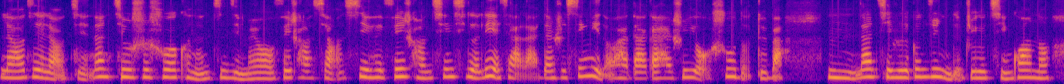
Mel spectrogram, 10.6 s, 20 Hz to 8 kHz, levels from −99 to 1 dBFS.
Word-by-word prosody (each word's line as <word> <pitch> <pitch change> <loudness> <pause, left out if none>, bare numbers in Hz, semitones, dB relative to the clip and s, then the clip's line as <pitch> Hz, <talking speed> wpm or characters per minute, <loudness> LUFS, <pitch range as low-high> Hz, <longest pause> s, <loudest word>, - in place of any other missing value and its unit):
了 245 -1 0
解 265 -1 0
了 210 - 0
解， 200 -4 -6
那 280 +1 +2
就 280 -1 +2
是 270 0 -1
说， 265 0 0
可 260 -1 -6
能 200 -1 -4
自 235 +3 -4
己 225 -3 -3
没 195 +1 -4
有 215 0 -1
非 235 +3 -4
常 240 -1 -4
详 235 -2 0
细 270 +2 +4
会 255 0 -2
非 280 +3 +2
常 235 -5 -4
清 280 +3 +2
晰 280 0 +3
地 260 -3 +2
列 285 +4 +3
下 250 -1 -2
来， - - -6
但 235 -1 -2
是 245 0 -6
心 295 +5 +5
里 285 - +2
的 - - -6
话 230 - -2
大 225 0 0
概 225 - +2
还 225 +1 -2
是 260 +2 -3
有 260 -1 -3
数 285 -2 -1
的， - - -9
对 225 - -5
吧？ - - +1 0.4
嗯， 245 -4 0
那 270 +1 +5
其 275 -1 +2
实 255 0 +2
根 275 +2 -1
据 285 0 +2
你 240 -7 -1
的 - - -7
这 235 - -4
个 235 - 0
情 230 -2 +1
况 255 +1 +3
呢， 230 0 -2
250 Hz, 310 characters per minute, -26 LUFS, 230-270 Hz, 0.4 s, 心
